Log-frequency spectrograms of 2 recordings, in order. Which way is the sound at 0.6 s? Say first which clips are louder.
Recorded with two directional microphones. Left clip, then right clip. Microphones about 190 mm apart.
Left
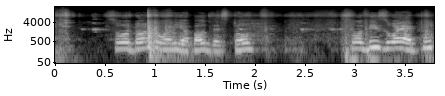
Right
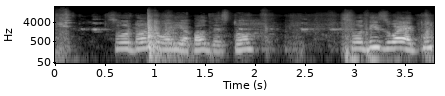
Left 1 dB; 40° left (ahead or behind).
